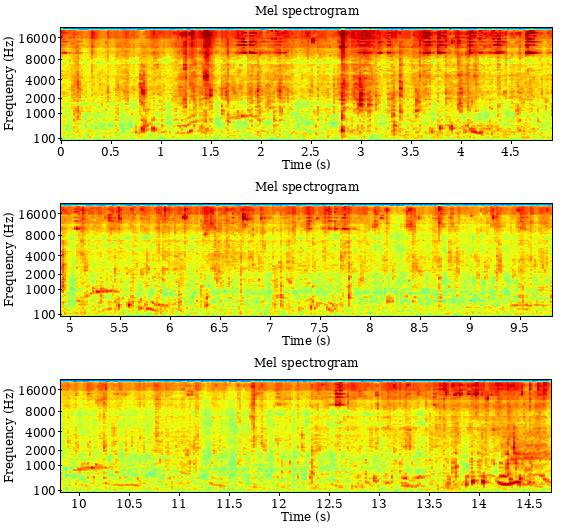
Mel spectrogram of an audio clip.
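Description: King pigeons feeding in a loft, soft low cooing mixed with pecking and shuffling, faint and continuous.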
